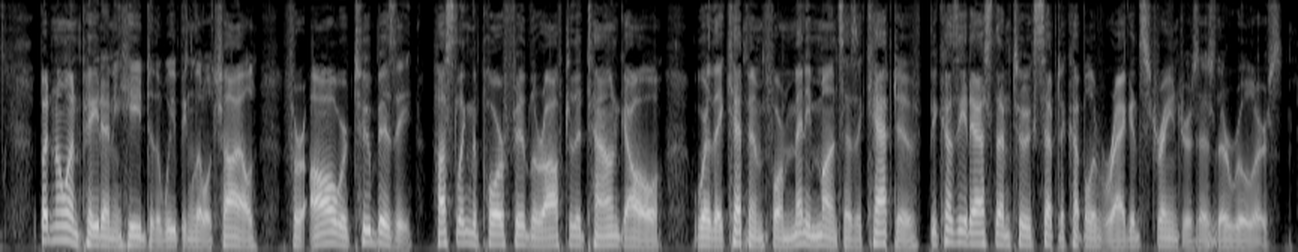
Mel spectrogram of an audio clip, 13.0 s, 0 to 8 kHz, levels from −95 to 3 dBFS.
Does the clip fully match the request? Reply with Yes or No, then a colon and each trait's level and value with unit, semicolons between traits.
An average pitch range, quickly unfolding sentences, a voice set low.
Yes: average, 4.7 semitones; fast, 230 wpm; low, 100 Hz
